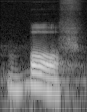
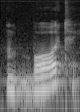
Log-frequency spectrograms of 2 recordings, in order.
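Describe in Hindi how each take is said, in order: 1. इस शब्द का अंत F की आवाज़ से होता है। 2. इस शब्द का अंत TH की आवाज़ से होता है। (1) "ब्रिटिश एक्सेंट में इसको पढ़ते हैं" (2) "न्यूट्रल एक्सेंट में जब इसे पढ़ेंगे"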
